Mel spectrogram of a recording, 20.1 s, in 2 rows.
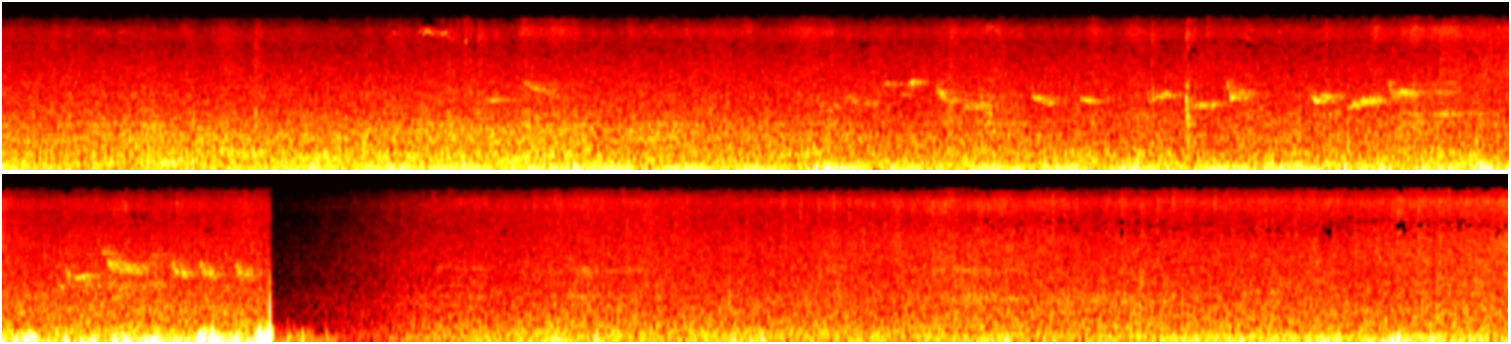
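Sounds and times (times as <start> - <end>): wind buffeting microphone: 0.4 - 12.4, 16.3 - 20.0
small birds chirping: 2.4 - 11.9.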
